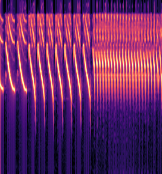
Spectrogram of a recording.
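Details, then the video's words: Singing canary used as a master tutor recording, loud and close: a series of descending whistled sweeps about four per second, then a fast even trill of rolled notes, the long roll. "Masteran burung kenari gacor ngerol panjang"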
